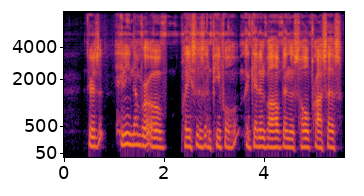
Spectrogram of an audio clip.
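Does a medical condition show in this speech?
Yes: Parkinson's disease; Parkinson's disease diagnosed at age 62; Parkinson's progressing rapidly, fatal a few months after recording.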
